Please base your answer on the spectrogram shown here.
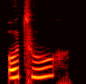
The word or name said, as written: autour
